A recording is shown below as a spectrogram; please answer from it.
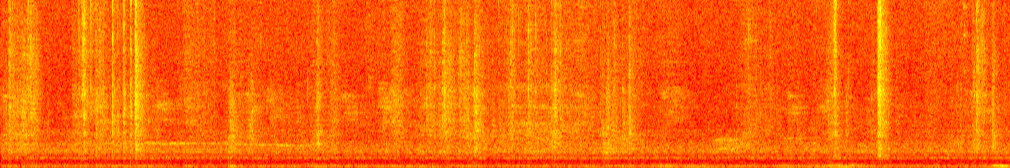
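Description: Scattered soft rustles and small clicks of Bible pages being turned as the congregation looks for the passage, over a faint steady hum.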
